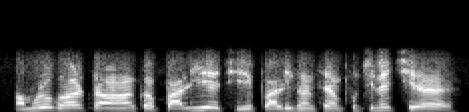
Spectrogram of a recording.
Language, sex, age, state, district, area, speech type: Maithili, male, 18-30, Bihar, Darbhanga, rural, conversation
